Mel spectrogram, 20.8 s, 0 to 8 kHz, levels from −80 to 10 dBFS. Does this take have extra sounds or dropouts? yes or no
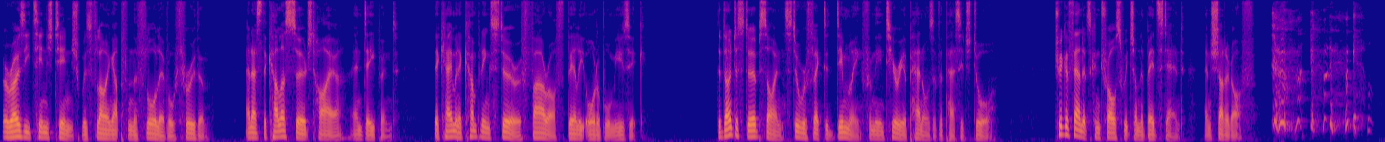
yes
